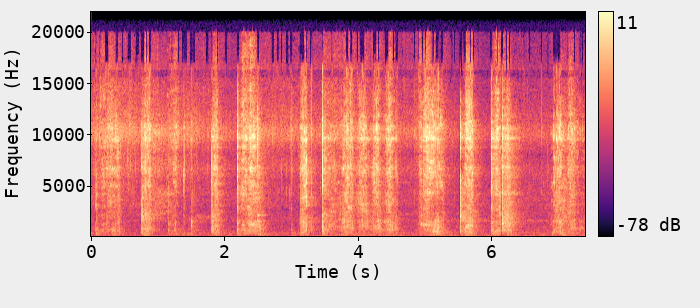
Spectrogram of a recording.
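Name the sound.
stirring curry paste in a pan for Afghani egg curry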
